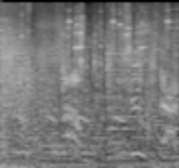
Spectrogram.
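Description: Rapid gunfire crackles throughout a firefight in the Call of Juarez: Gunslinger video game, a dense volley of shots mixed with shouting voices.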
